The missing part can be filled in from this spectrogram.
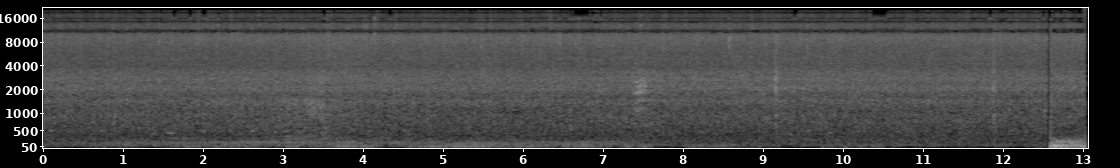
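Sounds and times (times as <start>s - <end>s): heavy rain falling: 0.0s - 13.0s
low rumble: 12.6s - 13.0s.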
